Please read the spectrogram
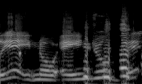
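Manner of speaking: loud, sassy mock southern accent; teasing southern-accent call-out; weird southern accent. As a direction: put on a playful southern accent. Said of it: "doing this weird southern accent".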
